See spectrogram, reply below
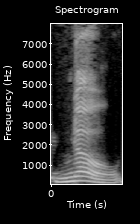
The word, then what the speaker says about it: know: More than you could ever know. Know, o K é mudo, tá?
